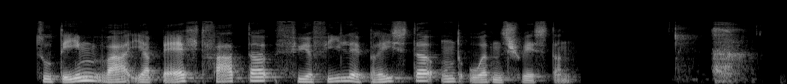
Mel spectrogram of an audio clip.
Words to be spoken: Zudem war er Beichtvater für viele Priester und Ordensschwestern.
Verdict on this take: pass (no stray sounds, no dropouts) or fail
fail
